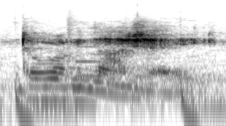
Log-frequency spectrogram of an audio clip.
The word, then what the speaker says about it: Dora Milaje: Up next, I'm gonna try this Dora Milaje color. Different vibe. This is also very pretty. This is Dora Milaje of Milaje. How do you say it? Dora Milaje.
